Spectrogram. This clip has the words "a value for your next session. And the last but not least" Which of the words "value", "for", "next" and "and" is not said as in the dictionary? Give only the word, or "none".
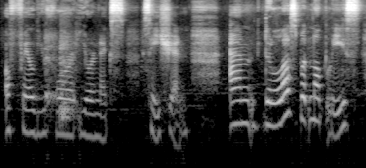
value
